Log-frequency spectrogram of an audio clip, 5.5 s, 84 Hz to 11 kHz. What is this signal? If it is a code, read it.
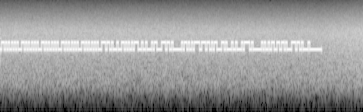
RTTY (50 baud, 450 Hz shift), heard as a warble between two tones, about 1500 Hz centre. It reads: … QRZ? DE BG3FIG K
